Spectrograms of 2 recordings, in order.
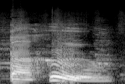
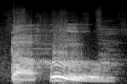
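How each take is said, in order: Both takes have the same delivery.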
